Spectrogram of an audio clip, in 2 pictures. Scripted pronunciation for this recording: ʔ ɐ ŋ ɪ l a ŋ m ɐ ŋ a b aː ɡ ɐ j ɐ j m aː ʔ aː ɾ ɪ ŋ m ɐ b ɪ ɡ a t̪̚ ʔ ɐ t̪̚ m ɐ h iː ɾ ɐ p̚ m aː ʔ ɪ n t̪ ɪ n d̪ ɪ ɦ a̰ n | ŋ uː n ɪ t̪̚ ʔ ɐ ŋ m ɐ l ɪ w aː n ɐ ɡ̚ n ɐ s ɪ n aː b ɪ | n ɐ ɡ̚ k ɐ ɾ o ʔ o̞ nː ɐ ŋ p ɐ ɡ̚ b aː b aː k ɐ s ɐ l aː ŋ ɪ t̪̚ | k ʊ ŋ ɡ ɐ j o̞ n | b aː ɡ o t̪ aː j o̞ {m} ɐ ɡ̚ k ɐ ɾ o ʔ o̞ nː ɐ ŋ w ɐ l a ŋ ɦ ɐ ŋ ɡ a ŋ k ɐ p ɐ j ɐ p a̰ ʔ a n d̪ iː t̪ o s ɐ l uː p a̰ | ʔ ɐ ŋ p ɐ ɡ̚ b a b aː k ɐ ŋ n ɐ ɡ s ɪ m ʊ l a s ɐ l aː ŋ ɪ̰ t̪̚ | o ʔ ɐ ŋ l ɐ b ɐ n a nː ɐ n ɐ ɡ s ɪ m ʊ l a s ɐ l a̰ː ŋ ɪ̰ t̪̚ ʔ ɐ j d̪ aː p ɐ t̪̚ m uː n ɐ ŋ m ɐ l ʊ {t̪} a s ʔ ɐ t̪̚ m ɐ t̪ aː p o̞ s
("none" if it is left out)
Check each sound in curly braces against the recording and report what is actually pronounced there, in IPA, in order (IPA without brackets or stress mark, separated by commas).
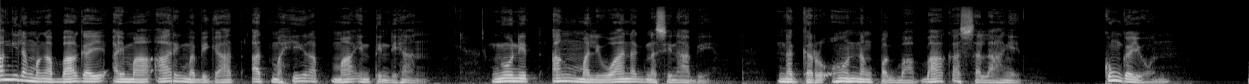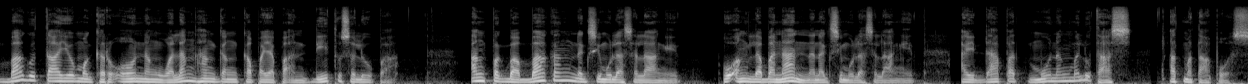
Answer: m, t̪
